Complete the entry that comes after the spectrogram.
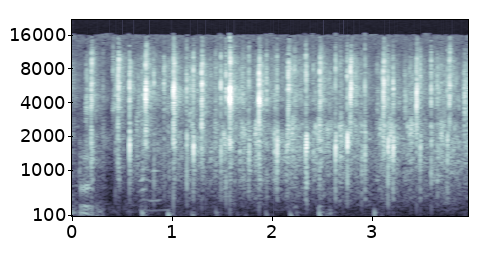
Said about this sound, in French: Et donc là, je suis à 1488 chansons enregistrées et sorties. Donc, euh, on va fêter la 1500e là, à l'automne prochain. Et ça s'applaudit hein, quand même.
